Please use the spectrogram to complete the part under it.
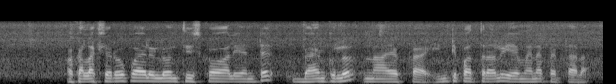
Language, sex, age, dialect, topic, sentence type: Telugu, male, 25-30, Central/Coastal, banking, question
